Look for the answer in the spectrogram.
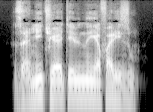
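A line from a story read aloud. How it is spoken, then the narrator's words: Gloomy remark. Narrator (Russian): мрачно заметил сэр Генри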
